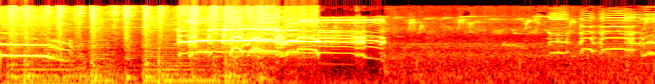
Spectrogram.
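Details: Rooster crowing in a compilation of different roosters: drawn-out harmonic crow phrases rising then falling, over a loud steady low hum and a background rumble.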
